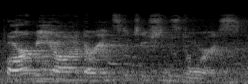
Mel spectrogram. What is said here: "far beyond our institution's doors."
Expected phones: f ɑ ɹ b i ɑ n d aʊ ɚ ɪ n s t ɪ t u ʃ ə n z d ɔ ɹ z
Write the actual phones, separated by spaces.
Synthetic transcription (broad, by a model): f ɑ ɹ b i ɑ n d aʊ ɚ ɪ n s t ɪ t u ʃ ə n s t ɔ ɹ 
